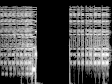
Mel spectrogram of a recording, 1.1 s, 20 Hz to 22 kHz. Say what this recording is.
plain vintage digital counters in the 80s style.
scoring, computer, vintage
